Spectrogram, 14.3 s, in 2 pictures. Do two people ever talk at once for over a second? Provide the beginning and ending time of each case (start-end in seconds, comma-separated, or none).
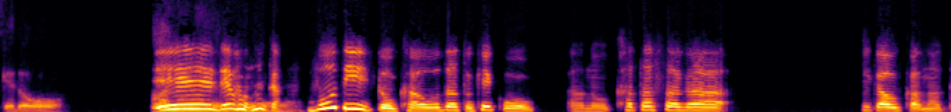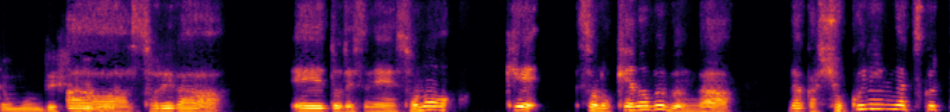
1.1-2.5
